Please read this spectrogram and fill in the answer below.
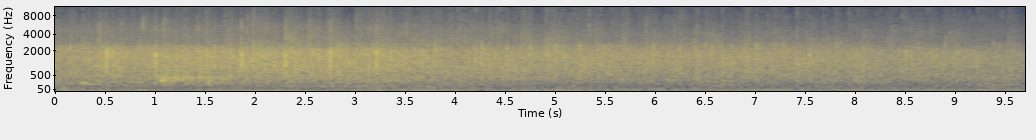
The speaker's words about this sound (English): Thank you, Sunday Club. Should we give them all a clap for doing brilliantly?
